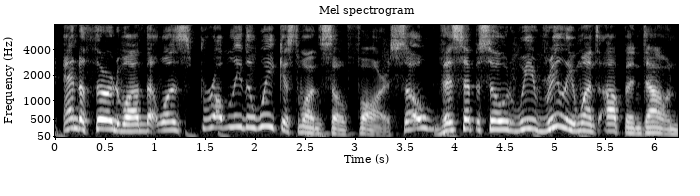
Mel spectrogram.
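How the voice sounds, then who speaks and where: A man hosting a horror story show, giving expressive, opinionated but apologetic commentary and often stammering and repeating words. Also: fairly high pitch. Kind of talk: reading and reviewing amateur horror stories.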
